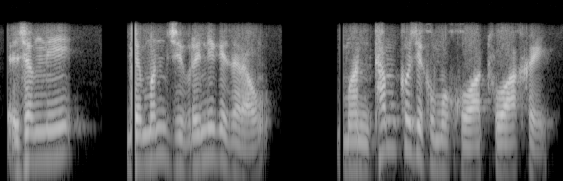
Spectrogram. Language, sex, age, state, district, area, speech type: Bodo, male, 60+, Assam, Udalguri, urban, conversation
